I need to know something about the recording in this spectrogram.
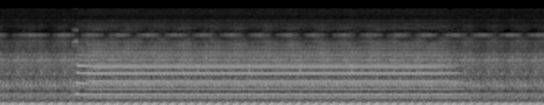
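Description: A train horn blows a long, steady blast.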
